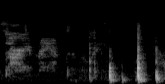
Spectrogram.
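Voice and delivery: soft, hushed, whispered aside. Interrupting a chat about the weather to apologize, whispering. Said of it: "I don't know why I'm whispering".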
